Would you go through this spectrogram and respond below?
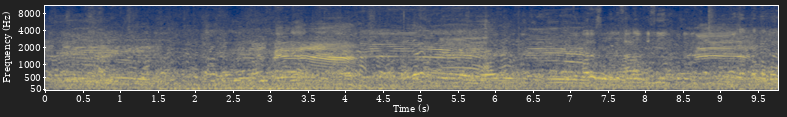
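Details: Calves at a Comilla cattle sale, small bulls and heifers, on 12 May give several wavering, nasal moos spread through the stretch, half-buried under continuous human talk and market bustle.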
